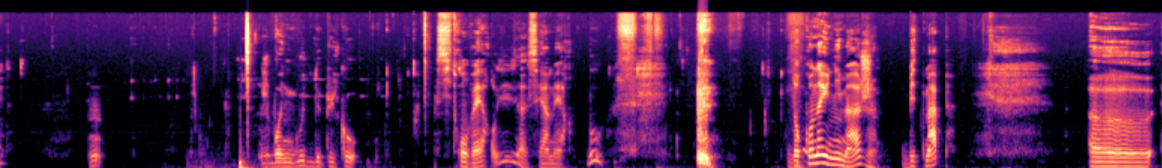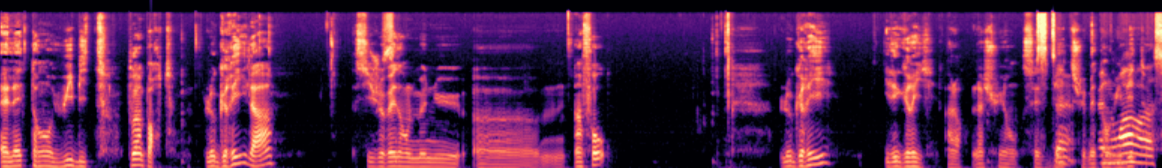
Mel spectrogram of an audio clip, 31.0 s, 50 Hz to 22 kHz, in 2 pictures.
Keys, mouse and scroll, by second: 18.8 click, 20.6-23.2 drag, 24.9 click, 28.6-29.9 drag.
